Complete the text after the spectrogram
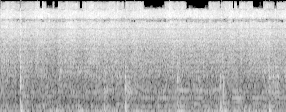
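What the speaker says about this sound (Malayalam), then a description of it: "ചെറിയൊരു ബ്രൗൺ കളർ ആവുന്നവരെ നമുക്കൊന്ന് വഴറ്റിയെടുക്കാം" Chopped onions sauté in a frying pan until lightly browned, making a steady, loud sizzle close by, broken by occasional clicking stirs of a spoon against the pan.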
